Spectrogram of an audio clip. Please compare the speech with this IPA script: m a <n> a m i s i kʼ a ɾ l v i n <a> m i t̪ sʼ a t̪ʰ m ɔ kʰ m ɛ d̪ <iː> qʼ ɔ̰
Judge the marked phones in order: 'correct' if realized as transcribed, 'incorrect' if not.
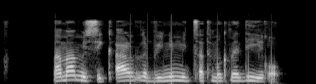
incorrect: m, incorrect: i, correct

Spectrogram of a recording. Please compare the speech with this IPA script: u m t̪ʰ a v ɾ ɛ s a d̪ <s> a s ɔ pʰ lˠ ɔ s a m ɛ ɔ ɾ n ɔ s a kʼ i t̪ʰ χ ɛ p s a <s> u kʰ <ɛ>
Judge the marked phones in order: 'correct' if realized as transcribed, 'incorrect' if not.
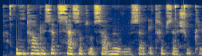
correct, incorrect: ʃ, correct

